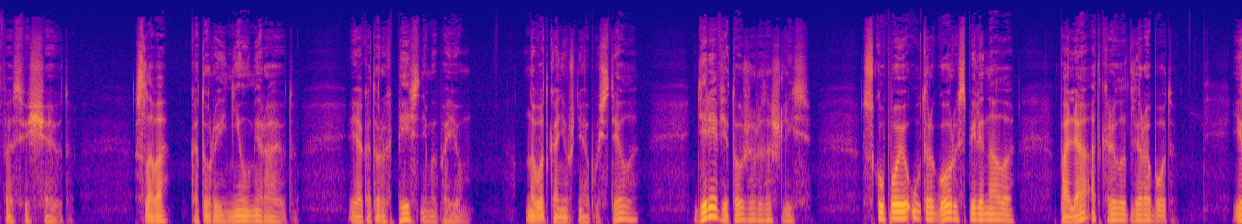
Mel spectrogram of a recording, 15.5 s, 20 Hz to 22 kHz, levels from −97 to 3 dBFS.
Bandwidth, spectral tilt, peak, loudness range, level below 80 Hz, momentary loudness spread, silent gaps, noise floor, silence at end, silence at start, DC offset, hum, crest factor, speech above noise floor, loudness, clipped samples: 16.5 kHz; -5 dB/octave; -2 dBFS; 7 LU; -40 dBFS; 15 LU; none; -63 dBFS; 0 s; 0.05 s; under 0.1%; none; 22 dB; 41 dB; -23 LUFS; under 0.1%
